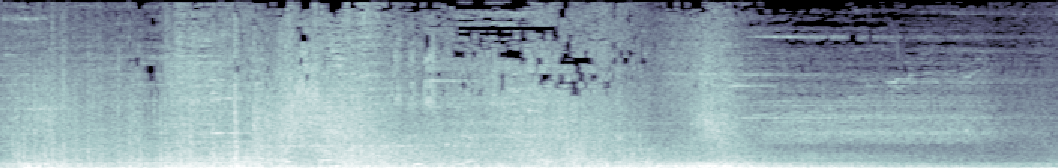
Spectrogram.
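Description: A loud rumbling explosion roars and crackles.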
